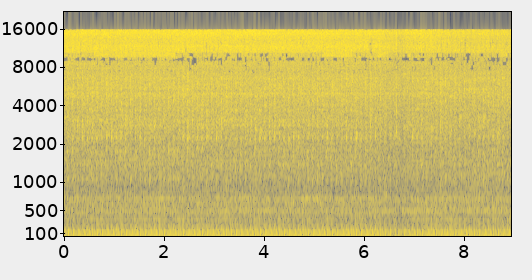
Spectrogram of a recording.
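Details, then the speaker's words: Long-stored Innocenti S Spyder fed from a jug since the tank and line are clogged, started on choke with starter fluid: deep, lumpy idle with a heavy uneven thump at three to four beats a second that stumbles now and then. "final we have an engine that we can just start up obviously it could be running a lot better than it is right now"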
